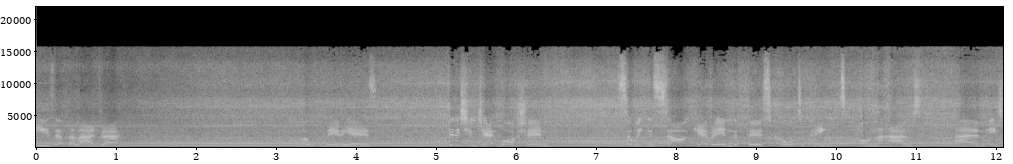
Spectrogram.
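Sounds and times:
pressure washer running: 0.0 - 12.0.

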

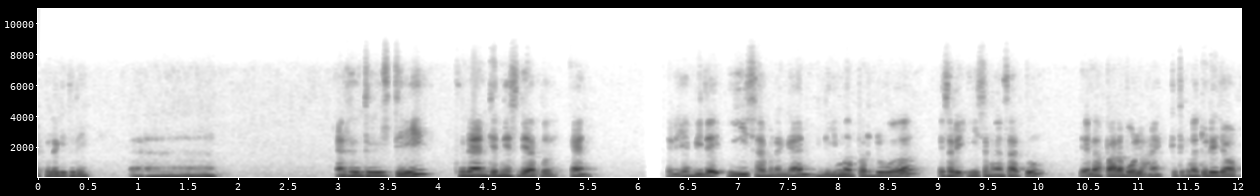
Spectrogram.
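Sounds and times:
man's drawn-out uhh: 1.0 - 1.9.

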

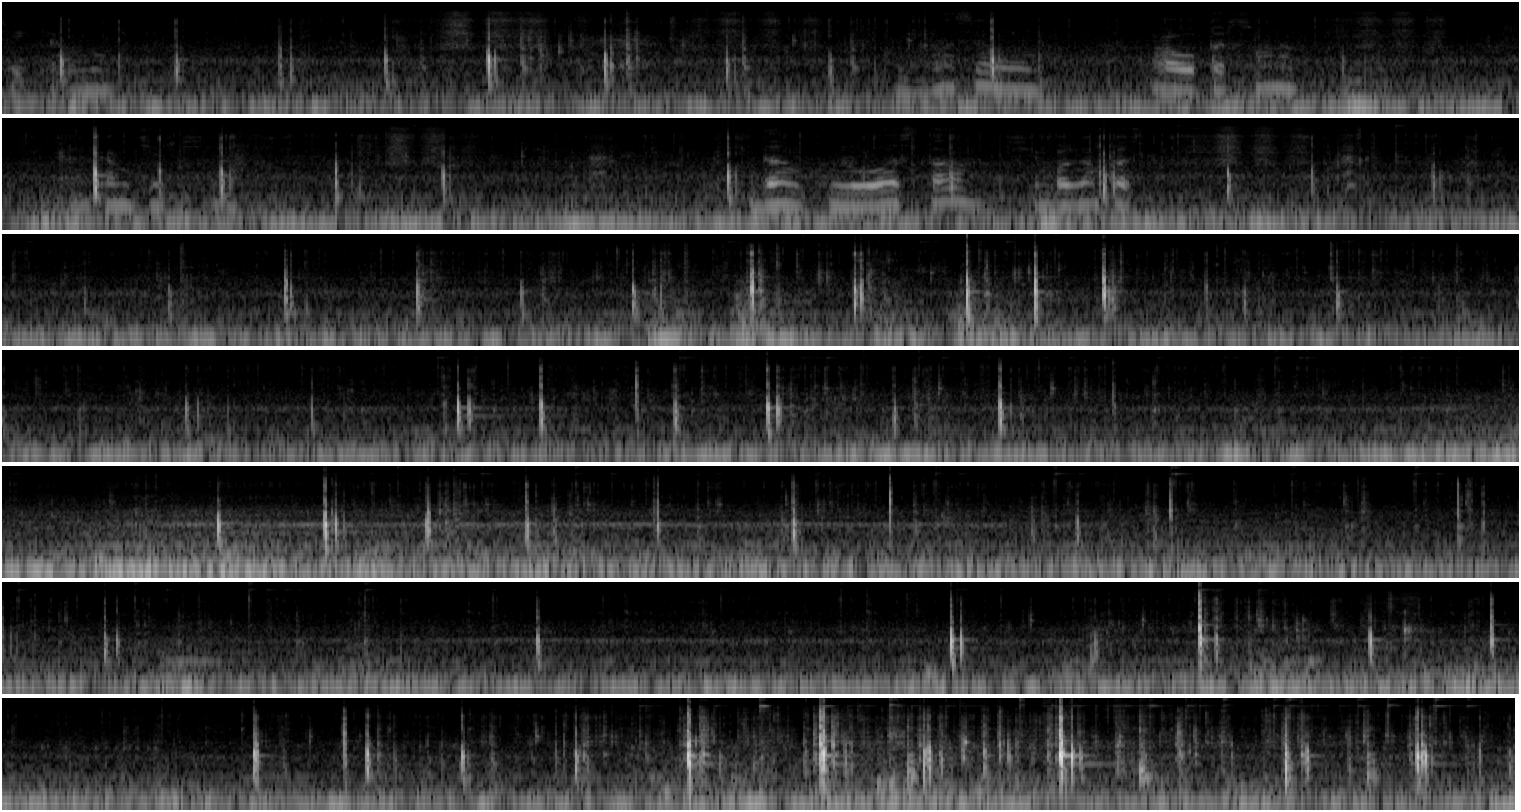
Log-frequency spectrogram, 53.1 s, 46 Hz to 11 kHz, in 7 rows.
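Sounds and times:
car engine and tyres rumble: 0.0 - 53.0.

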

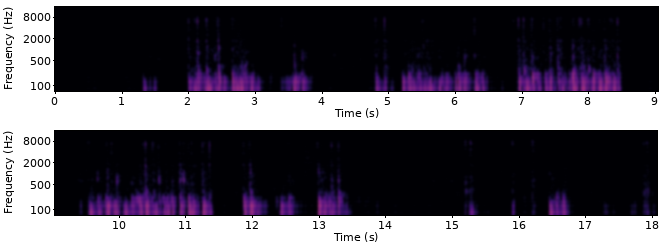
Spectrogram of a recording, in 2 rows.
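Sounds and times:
typing on computer keyboard: 2.0 - 3.9, 4.8 - 8.6, 9.5 - 13.5, 15.2 - 16.8.

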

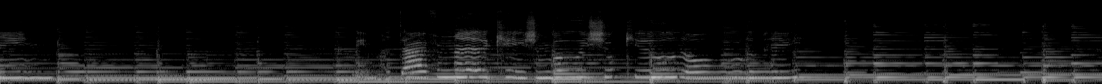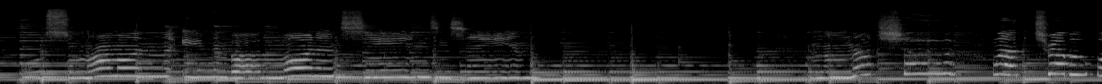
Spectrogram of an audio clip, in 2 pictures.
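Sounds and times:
woman singing: 0.0 - 1.0, 3.5 - 8.1, 11.2 - 16.6, 19.0 - 22.0
acoustic guitar chords: 0.0 - 22.0.

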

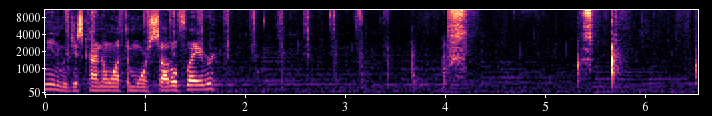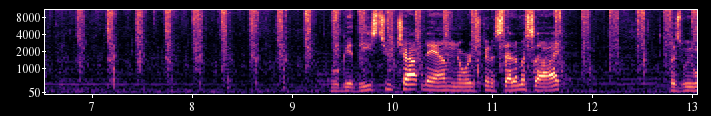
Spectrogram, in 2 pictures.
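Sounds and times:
knife tapping on cutting board: 5.3 - 5.8.

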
